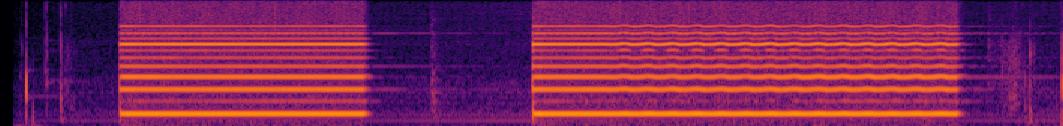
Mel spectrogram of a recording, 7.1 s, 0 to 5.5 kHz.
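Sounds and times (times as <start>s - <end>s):
organ with delay and vibrato effect: 0.8s - 2.8s, 3.5s - 7.0s.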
